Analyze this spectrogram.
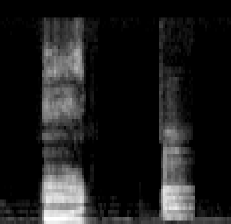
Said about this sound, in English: Did y'all hear that bark?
